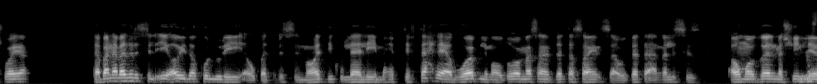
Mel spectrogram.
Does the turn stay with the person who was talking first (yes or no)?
yes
